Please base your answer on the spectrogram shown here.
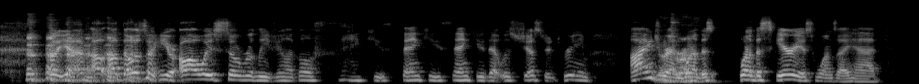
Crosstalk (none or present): present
